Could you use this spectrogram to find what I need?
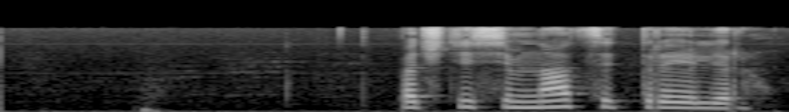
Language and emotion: Russian, neutral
